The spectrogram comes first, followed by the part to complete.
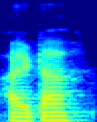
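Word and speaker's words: iota: आइटा इसकी pronunciation है, और इसको क्या बोलते हैं?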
